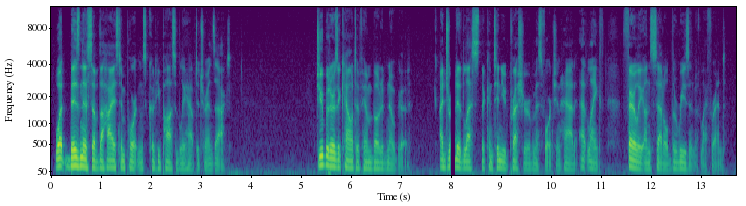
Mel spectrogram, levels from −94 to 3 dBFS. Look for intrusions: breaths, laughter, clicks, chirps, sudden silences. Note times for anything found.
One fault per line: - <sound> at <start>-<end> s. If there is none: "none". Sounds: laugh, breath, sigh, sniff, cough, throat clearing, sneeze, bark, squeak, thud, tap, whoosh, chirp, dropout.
- dropout at 8.0-8.1 s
